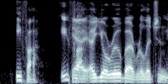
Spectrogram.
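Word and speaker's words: Ifá: It's pronounced Ifa. Ifa.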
